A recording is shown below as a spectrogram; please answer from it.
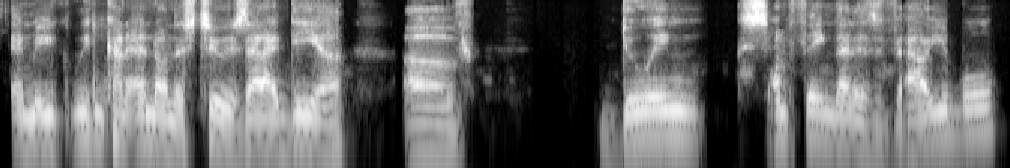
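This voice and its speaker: A young man hosting a casual video call interview, reflective and animated, laughing often and saying "like" a lot. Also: mid-range voice, normal speed, no room sound. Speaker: interviewer, host. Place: indoor room at home. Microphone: video call, laptop webcam mic.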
